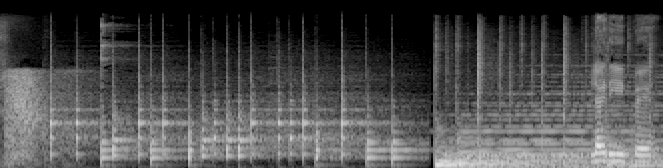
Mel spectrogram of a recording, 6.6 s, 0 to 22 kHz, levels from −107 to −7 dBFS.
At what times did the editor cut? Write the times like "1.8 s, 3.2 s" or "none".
5.5 s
